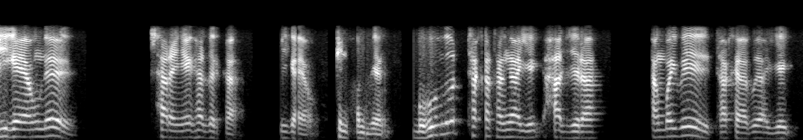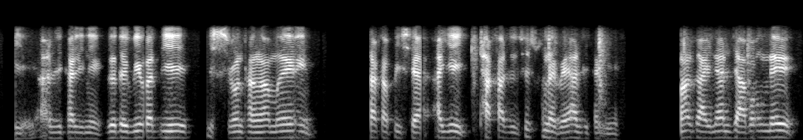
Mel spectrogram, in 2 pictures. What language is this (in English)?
Bodo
